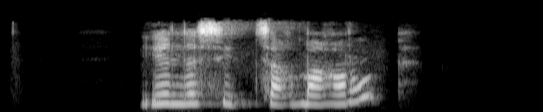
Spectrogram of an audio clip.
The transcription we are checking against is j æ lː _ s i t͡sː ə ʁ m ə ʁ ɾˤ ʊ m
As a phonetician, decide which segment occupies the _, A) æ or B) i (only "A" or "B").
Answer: A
